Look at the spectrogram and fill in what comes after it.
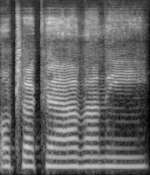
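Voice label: "očakávaný", Slovak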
